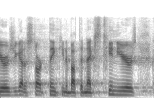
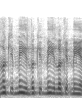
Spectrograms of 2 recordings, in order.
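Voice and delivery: put-on higher pleading kid voice, repeated; imitating a small child; 7 semitones higher than usual. Small kids calling to busy parents, higher pleading voice. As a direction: beg for attention like a little kid.

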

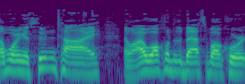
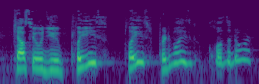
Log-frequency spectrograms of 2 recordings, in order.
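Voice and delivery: mock pleading; 10 semitones higher than usual. Pastor pleads with a student.

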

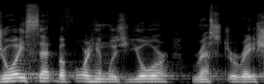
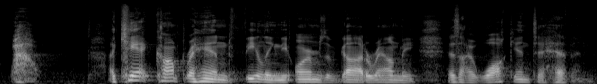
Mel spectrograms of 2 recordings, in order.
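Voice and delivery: ordinary talk

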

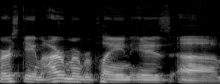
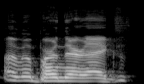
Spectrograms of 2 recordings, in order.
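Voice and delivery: gleeful; 6 semitones higher, 7 dB louder than usual. Real, not acted. Choosing joke answer excitedly.

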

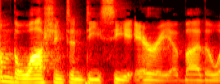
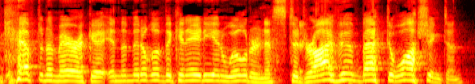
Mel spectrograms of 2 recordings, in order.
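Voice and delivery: usual speaking voice

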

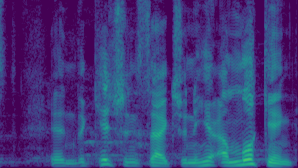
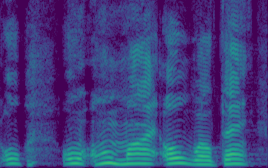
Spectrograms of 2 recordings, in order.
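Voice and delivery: higher, breathless little exclamations of disbelief; shocked gasps; 8 semitones higher than usual. Retold or imitated. Homeless woman handed twenty dollars, stunned and fumbling. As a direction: imitate a stunned stranger lost for words, pitched up.

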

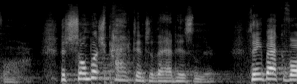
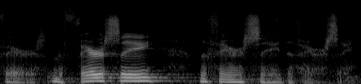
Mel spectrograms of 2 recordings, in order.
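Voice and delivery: each repeat softer until breathless; letting the word die away into breath; fading to whisper; 8 semitones lower, 14 dB quieter than usual. Real, not acted.

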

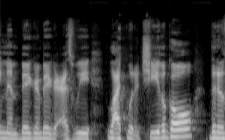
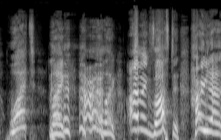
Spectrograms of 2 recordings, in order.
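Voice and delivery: high, loud incredulous squeal of disbelief; stunned disbelief; 6 dB louder than usual. Retold or imitated. Telling a new teacher she's exhausted, incredulous high squeal. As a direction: gasp it out, amazed she isn't tired. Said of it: "And I'm like".

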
